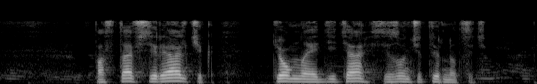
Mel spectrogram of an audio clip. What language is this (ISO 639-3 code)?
rus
